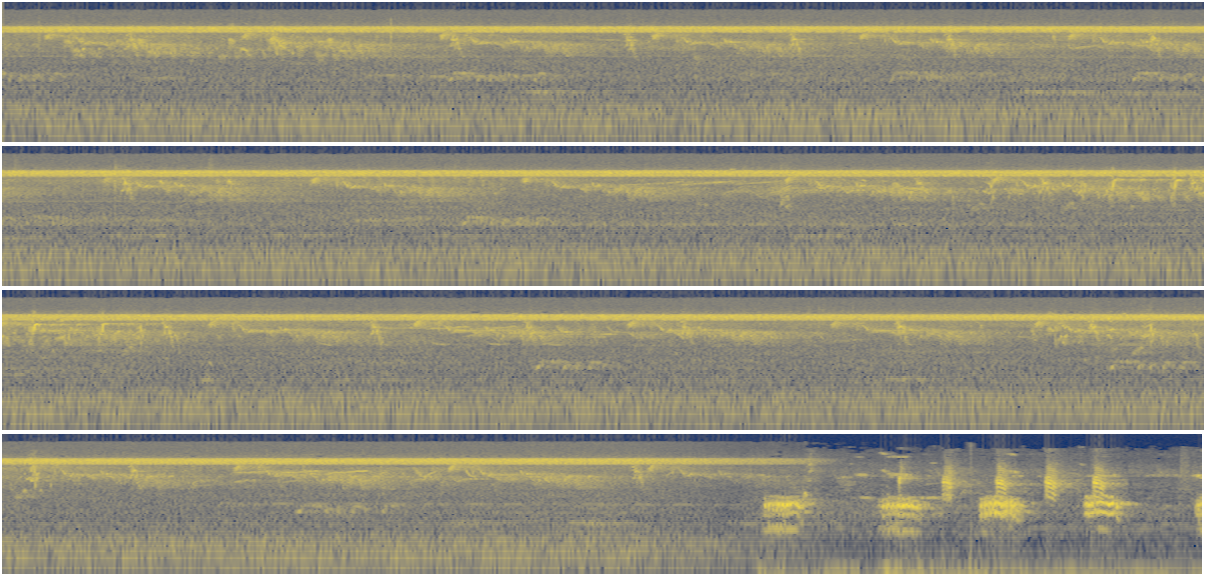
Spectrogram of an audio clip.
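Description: Bird chirps and calls, short falling notes repeating about once a second, over a steady high-pitched whine and a low hum. Near the end they give way to a louder, lower call repeated about twice a second.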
